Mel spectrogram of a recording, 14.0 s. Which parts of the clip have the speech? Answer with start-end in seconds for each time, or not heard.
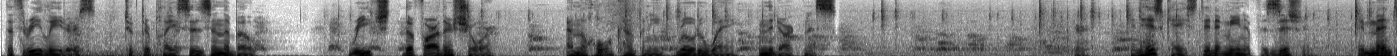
0.0-8.6, 10.7-13.9.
